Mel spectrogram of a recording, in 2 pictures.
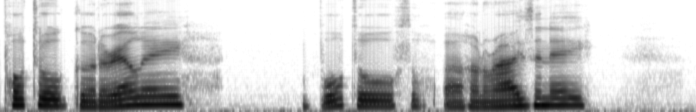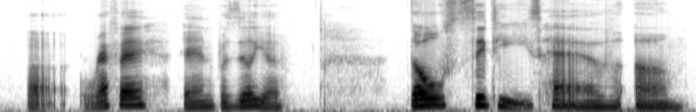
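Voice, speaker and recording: A woman hosting a solo music history podcast, talking haltingly with many pauses, fillers and self-corrections. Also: lowish voice, vocal fry, mellow, clean tone, dry recording. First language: not Spanish. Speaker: podcast host.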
